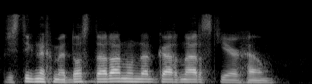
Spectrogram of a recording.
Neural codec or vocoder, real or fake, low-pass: codec, 16 kHz in and 24 kHz out, 0.9 kbps, LongCat-Audio-Codec, fine tuned four codebook decoder; fake; 10.8 kHz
